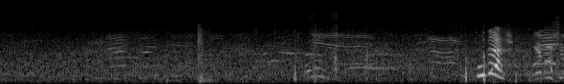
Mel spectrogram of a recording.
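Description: Young children shout excitedly outdoors.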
